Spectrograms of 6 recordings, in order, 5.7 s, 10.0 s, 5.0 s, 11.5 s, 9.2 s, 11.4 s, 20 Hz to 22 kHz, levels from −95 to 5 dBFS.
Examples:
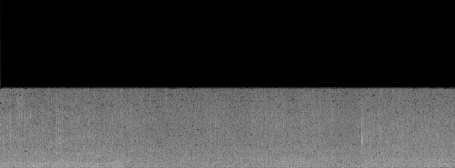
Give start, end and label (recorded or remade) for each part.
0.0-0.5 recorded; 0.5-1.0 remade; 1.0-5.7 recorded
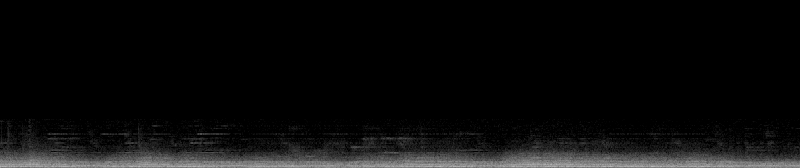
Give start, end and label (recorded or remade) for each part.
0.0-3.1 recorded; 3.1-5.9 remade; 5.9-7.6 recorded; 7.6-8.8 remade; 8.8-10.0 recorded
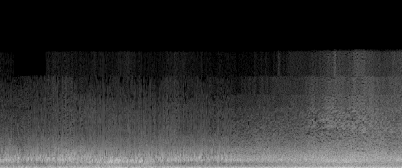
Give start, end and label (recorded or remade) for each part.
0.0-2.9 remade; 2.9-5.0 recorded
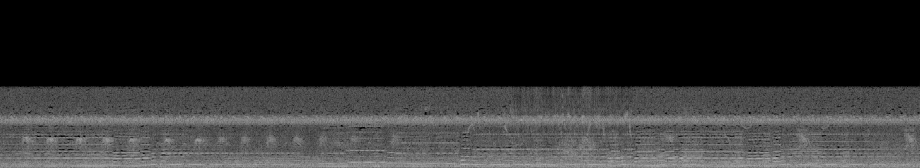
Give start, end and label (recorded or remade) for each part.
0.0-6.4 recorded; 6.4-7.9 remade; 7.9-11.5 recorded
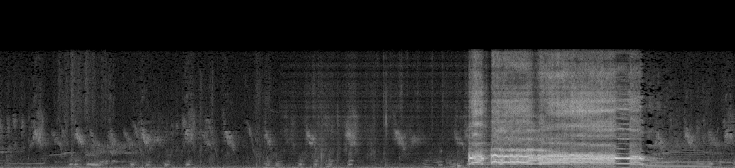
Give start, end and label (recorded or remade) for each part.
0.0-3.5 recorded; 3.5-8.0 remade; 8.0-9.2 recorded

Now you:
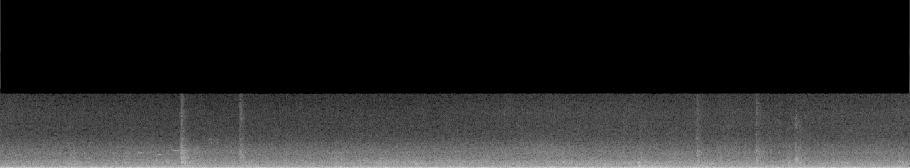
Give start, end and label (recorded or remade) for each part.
0.0-9.6 recorded; 9.6-10.1 remade; 10.1-11.4 recorded

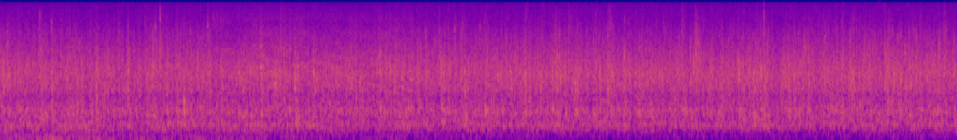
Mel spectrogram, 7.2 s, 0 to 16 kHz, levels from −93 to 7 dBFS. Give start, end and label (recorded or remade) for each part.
0.0-1.6 recorded; 1.6-3.1 remade; 3.1-7.2 recorded

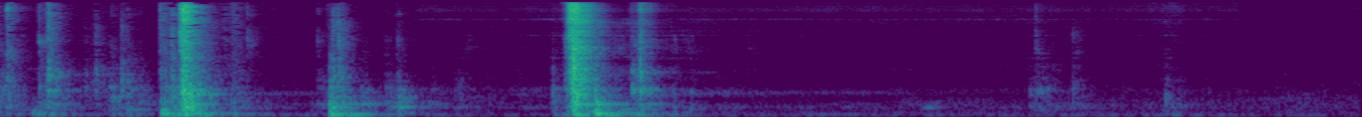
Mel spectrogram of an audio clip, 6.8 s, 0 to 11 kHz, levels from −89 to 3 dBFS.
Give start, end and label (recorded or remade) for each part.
0.0-2.1 recorded; 2.1-6.2 remade; 6.2-6.8 recorded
